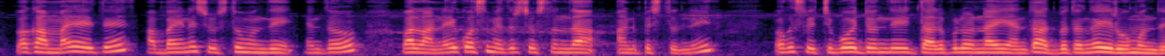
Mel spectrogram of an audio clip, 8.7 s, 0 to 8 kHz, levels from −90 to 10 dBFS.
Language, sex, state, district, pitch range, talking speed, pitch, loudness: Telugu, female, Andhra Pradesh, Visakhapatnam, 205-235 Hz, 165 wpm, 215 Hz, -16 LUFS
